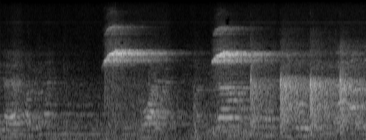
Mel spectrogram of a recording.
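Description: A referee's whistle blows two short sharp blasts.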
